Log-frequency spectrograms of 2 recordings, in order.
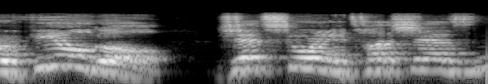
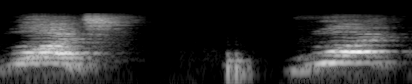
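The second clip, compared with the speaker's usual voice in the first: high, stunned what; surprised; 9 semitones higher than usual. Real, not acted. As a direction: react in disbelief. Disbelief at big play.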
